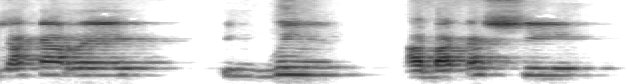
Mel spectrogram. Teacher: Oxítona, quando a última sílaba ela é tônica, a última sílaba ela é a mais forte, como é o caso de jacaré, pinguim, abacaxi.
